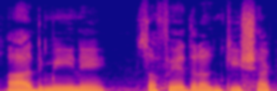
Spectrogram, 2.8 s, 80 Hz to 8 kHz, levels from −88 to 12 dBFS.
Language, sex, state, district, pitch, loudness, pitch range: Hindi, female, Madhya Pradesh, Bhopal, 220 Hz, -13 LUFS, 215-230 Hz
